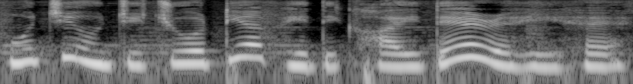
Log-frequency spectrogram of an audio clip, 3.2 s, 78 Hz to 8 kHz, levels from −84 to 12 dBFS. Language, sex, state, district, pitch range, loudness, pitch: Hindi, female, Himachal Pradesh, Shimla, 210-270 Hz, -13 LUFS, 230 Hz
